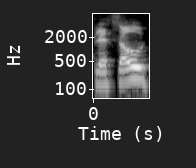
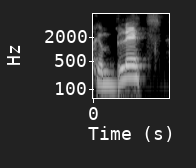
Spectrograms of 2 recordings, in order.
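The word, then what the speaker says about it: Blitzø: the adopted daughter of Blitz not Blitz o the O is silent um so she's his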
